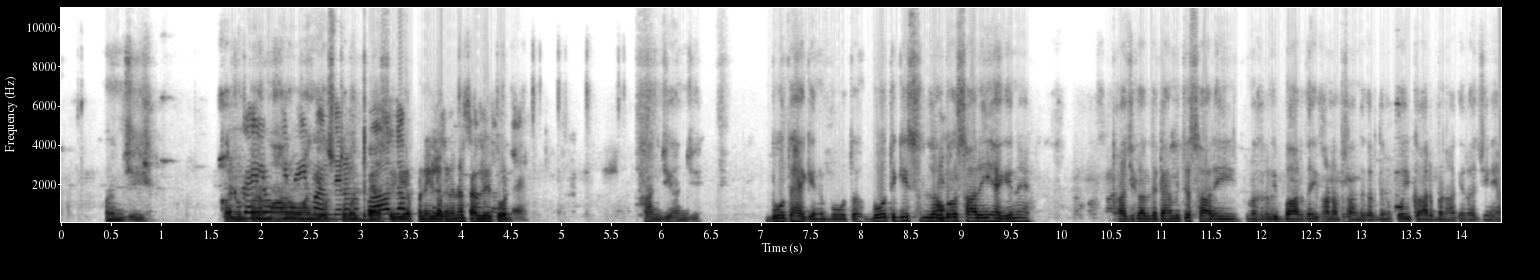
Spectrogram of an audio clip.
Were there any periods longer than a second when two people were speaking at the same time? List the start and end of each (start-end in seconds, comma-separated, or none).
1.7-4.5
